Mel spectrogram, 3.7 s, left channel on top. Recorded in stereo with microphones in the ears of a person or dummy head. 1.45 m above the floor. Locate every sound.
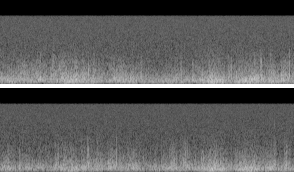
Only background noise.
